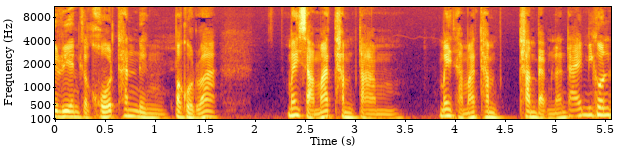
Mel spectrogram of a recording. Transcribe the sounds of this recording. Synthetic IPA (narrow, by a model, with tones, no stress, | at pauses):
ɾi˧ənka˨˩kʰoː˦˥˩t̪ʰːa˥˩nːɯ˧ŋpɾa˧ko˨˩t̪̚waː˥˩ | ma˥˩jsaː˩˦maː˥˩t̪ʰa˧mt̪aː˧mː | a˥˩jsaː˩˦maː˥˩t̪ʰa˧mt̪ʰa˧mbɛː˨˩p̚na˦˥ndaː˥˩jmiː˧kʰo˧n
